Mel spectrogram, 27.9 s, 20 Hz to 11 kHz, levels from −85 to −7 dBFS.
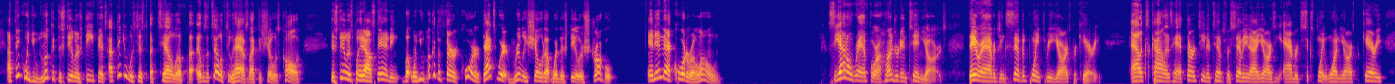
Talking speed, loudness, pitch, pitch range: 180 wpm, -24 LUFS, 175 Hz, 150-235 Hz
